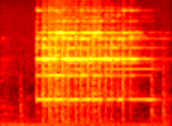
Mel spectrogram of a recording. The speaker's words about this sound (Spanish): ¿Oye usted esta campanilla? ¿Cómo dice? Que si oye esta campanilla...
